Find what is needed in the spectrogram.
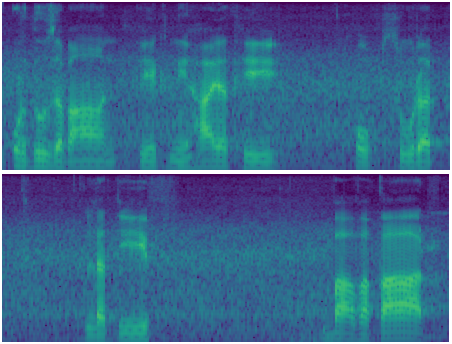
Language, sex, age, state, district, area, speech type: Urdu, male, 30-45, Uttar Pradesh, Rampur, urban, spontaneous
